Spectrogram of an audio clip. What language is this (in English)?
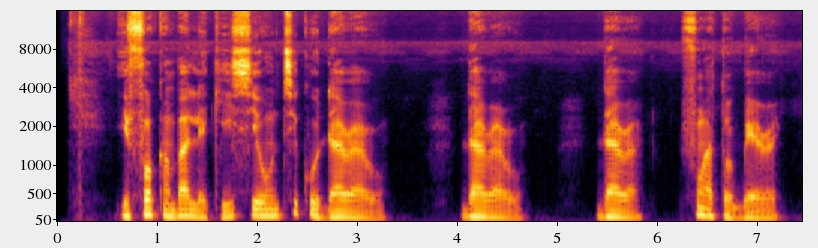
Yoruba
